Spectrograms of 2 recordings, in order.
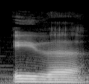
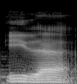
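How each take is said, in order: First: The consonant is soft, tongue tip at the teeth. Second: The consonant is soft, tongue tip at the teeth.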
